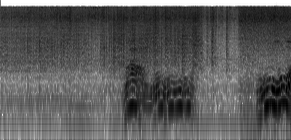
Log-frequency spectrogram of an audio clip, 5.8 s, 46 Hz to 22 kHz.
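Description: High-voltage corona discharge from the thin emitter wire of a home-built ion lifter running at about 100,000 volts: a steady hiss with a low hum underneath as the lifter hovers.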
